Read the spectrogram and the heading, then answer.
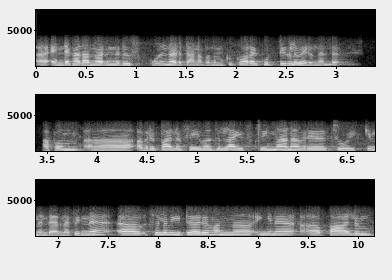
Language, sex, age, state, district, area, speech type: Malayalam, female, 18-30, Kerala, Thrissur, rural, conversation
